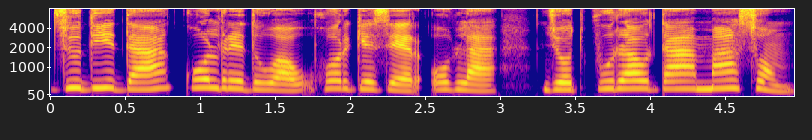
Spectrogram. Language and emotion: Bodo, neutral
